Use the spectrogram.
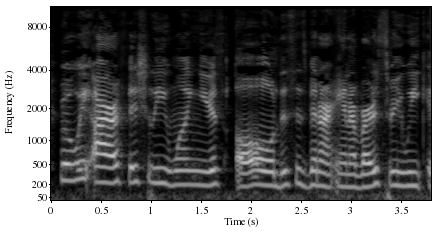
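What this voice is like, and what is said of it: Excited voice. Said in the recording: “I'm so excited. I don't know if you can tell in my voice”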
